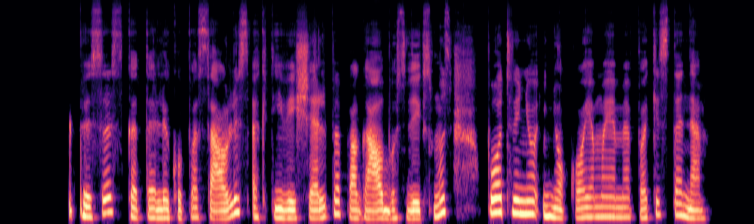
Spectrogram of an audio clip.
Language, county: Lithuanian, Vilnius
